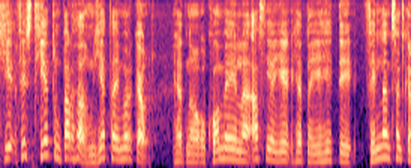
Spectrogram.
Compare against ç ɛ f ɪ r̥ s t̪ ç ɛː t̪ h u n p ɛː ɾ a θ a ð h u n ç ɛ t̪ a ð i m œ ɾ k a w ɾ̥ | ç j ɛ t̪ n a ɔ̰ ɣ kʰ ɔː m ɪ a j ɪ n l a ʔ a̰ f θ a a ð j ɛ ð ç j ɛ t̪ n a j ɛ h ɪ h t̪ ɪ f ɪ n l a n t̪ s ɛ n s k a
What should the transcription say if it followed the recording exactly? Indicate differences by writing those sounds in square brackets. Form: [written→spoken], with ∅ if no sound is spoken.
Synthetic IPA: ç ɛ f ɪ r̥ s t̪ ç ɛː t̪ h u n p [ɛː→aː] ɾ a θ a ð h u n ç [ɛ→ɛː] t̪ a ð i m œ ɾ k a w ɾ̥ | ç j ɛ t̪ n a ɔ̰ ɣ kʰ ɔː m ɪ [a→e] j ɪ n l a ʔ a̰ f θ [a→i] a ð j ɛ [ð→ɣ] ç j ɛ t̪ n a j ɛ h ɪ h t̪ ɪ f ɪ n l a n t̪ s ɛ n s k a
